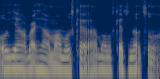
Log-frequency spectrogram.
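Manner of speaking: calm, quick, unbothered voice. Retelling how she sounded on the phone, imitating a calm phone voice. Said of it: "she was so calm on the phone".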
